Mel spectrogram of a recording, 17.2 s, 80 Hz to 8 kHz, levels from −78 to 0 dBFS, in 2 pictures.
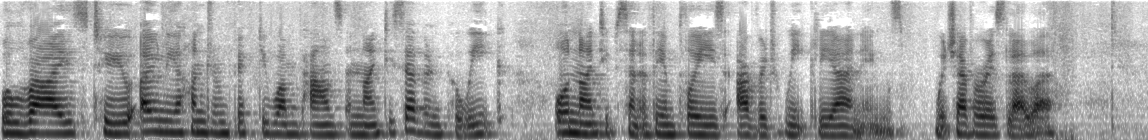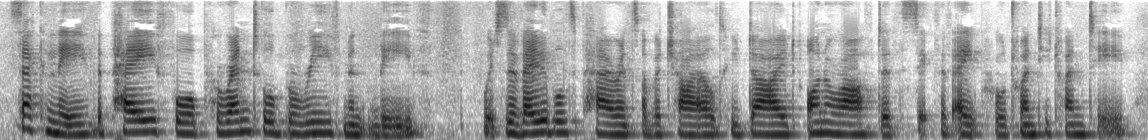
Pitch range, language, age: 160-185 Hz, English, 20-39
